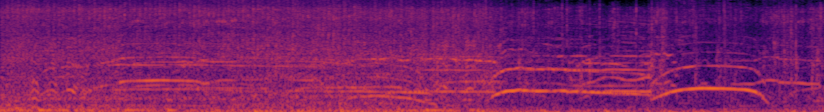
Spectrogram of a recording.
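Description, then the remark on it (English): A computer-controlled off-road buggy's engine revs up and pulls away, its whine rising and falling in a few surges over a steady wash of outdoor noise and crowd chatter. “We got the computer to control an off-road buggy, and that could control the steering. It could control the accelerator, the brake.”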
